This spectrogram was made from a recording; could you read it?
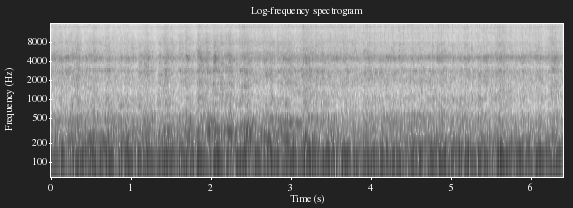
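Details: Deep, lumpy idle with an uneven pulsing beat. Spark returned after the coil/distributor wiring loom was moved. Fuel pressure was 50 after prime and over 60 during prime. The engine sneezes fuel and runs really rich; the cause is unclear.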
